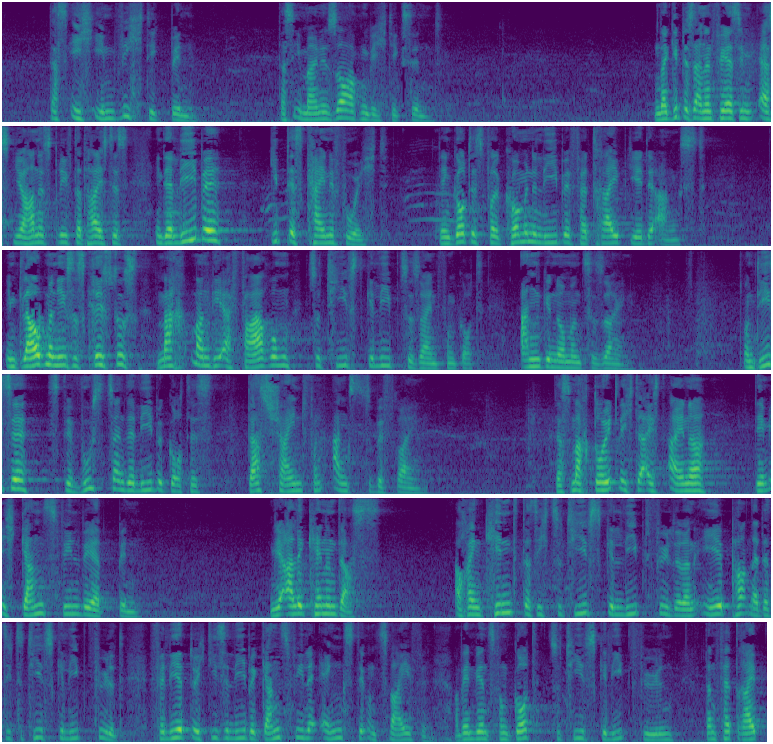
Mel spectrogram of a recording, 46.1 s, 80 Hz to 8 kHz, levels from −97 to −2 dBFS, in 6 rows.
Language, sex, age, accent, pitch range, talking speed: German, male, 50-69, German, 145-195 Hz, 155 wpm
